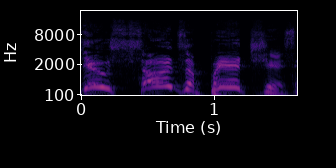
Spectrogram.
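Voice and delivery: play-acted shrill, ragged, furious scream, very high. Retelling a mob around two guys, imitating its angry screaming at them. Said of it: "and just screaming at them".

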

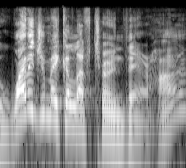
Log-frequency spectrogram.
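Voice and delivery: put-on GPS voice with attitude. On a show, a co-host imitates the host's female-sounding GPS: mock GPS voice with attitude. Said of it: "and with attitude, too".

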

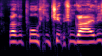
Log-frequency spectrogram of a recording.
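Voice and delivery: put-on squeaky, very high-pitched Brummie Birmingham accent. Imitating a guy from birmingham he knew as a kid: imitated birmingham accent. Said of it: "he was from Birmingham. He used to go".

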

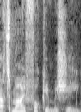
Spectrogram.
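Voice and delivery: fake menacing tone. Retelling what a backseat gambler said at the machine, mock-menacing. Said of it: "says menacingly".

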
